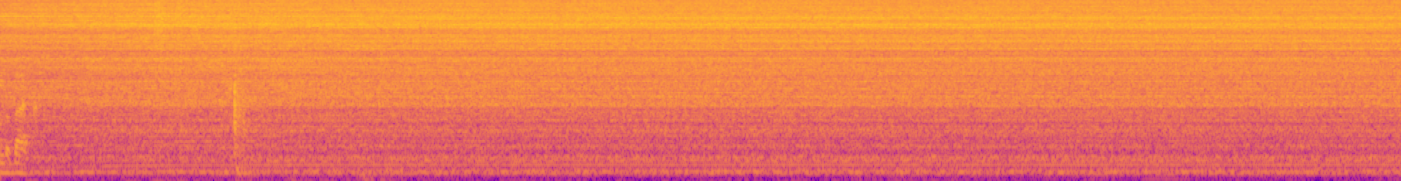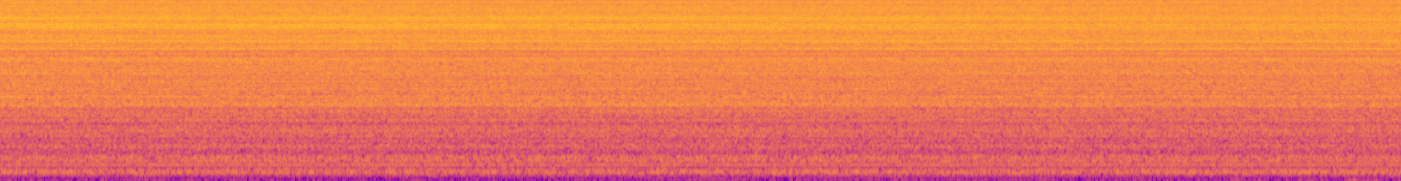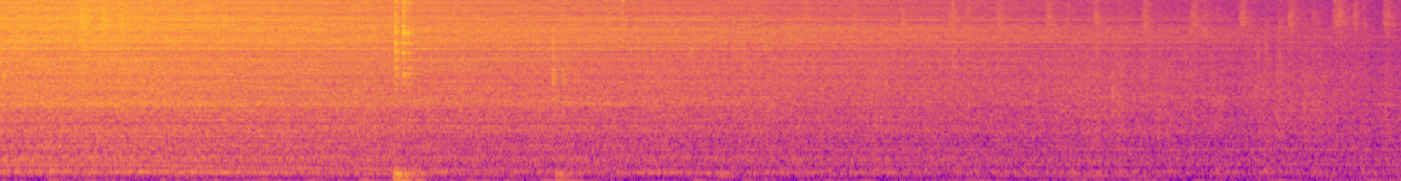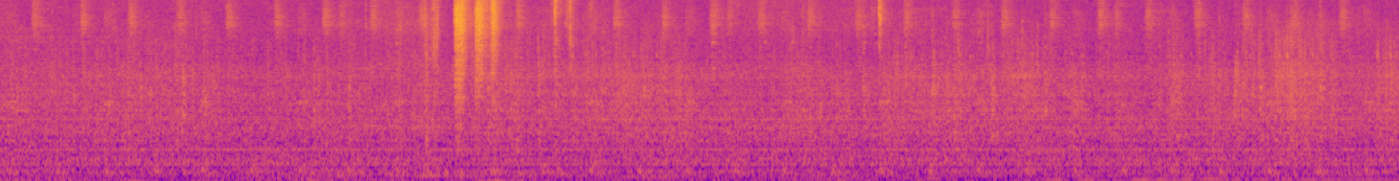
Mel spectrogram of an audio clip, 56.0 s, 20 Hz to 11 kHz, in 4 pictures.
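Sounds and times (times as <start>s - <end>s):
small blower fan whirring: 0.0s - 56.0s.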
